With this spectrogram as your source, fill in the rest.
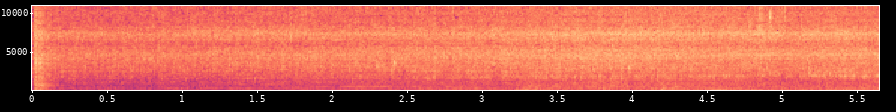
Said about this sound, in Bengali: চিকেনটা এবার ঢেলে দিচ্ছি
